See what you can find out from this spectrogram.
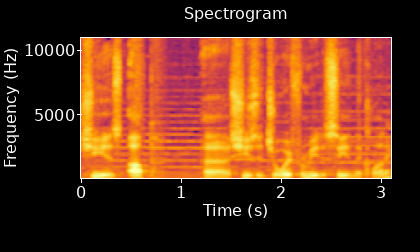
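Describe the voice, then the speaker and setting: A man is speaking. Music plays in the background. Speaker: cardiologist. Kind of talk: interview answer.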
